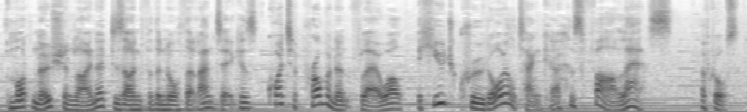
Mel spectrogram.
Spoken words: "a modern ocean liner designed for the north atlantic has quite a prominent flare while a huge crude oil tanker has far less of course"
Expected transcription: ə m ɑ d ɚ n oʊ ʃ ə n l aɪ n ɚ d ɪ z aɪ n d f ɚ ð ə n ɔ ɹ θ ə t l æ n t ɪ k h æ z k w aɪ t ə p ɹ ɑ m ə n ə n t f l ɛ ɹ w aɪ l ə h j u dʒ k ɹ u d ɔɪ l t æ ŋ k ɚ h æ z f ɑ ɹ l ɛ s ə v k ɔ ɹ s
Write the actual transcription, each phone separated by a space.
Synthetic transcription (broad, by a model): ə m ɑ d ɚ n oʊ ʃ ə n l aɪ n ɚ d ɪ z aɪ n d f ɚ ð ə n ɔ ɹ θ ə t l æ n t ɪ k h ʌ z k w aɪ t ə p ɹ ɑ m ə n ə n t f l ɛ ɹ w aɪ l ə h j u dʒ k ɹ u d ɔɪ l t æ ŋ k ɚ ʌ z f ɑ ɹ l ɛ s ə v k ɔ ɹ s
